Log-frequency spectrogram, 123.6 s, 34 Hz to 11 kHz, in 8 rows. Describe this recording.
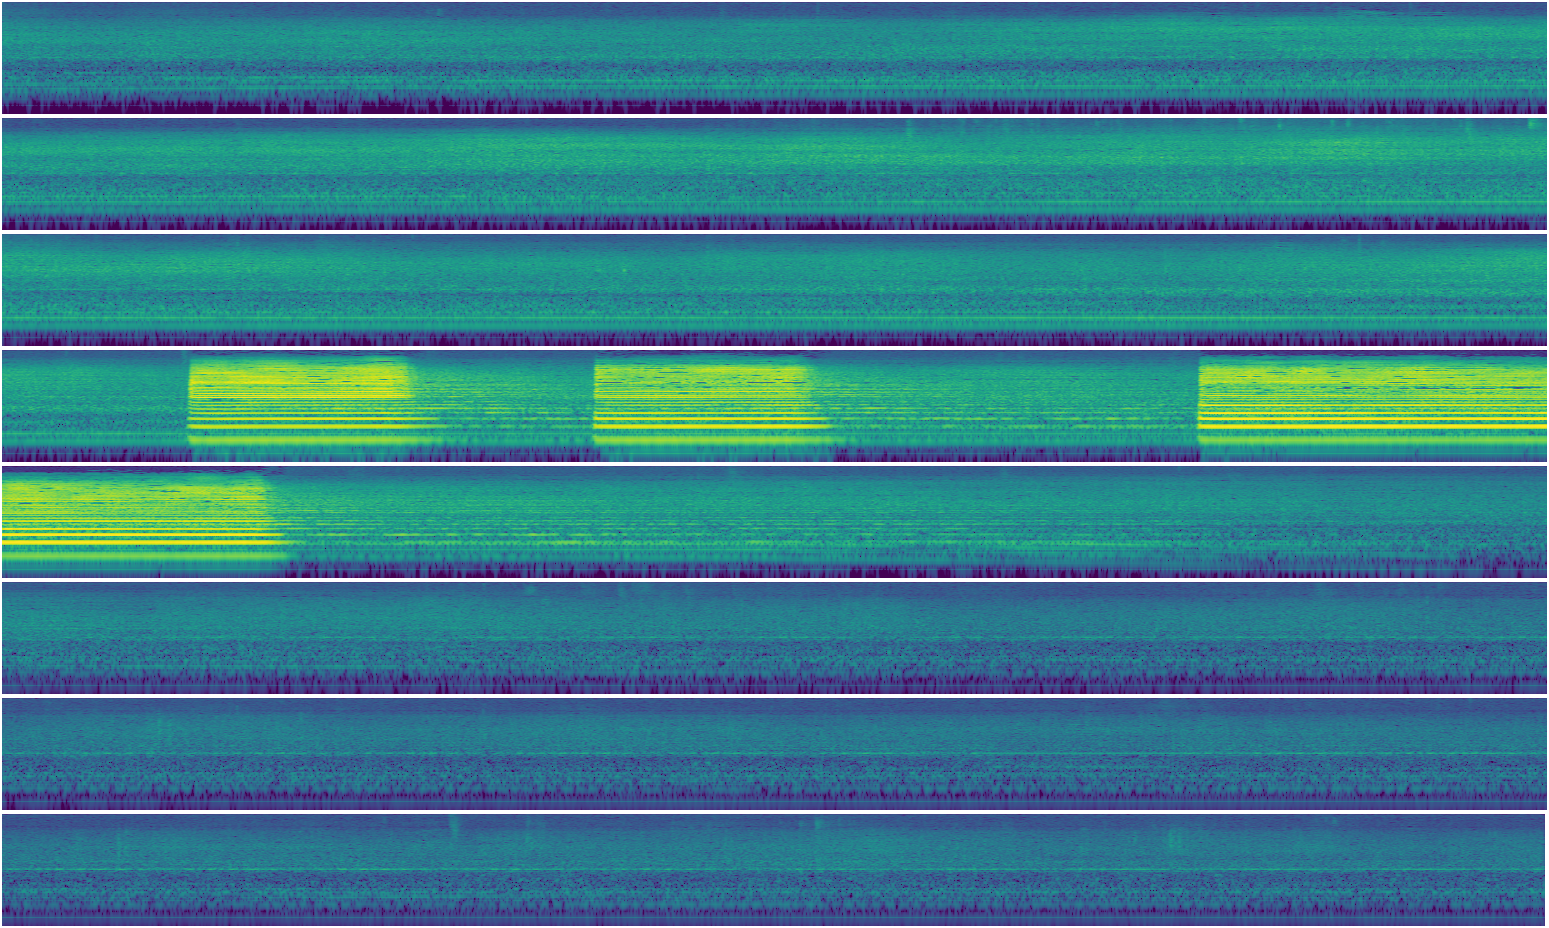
Sounds of a ships fog-horn at close range (about 200 meters). This is part of a 3 recording set. The ship made the same sound three times as it came up a harbour. This recording was made at night. Temperature 5 degrees C. The horn reverberates off the surrounding hills.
